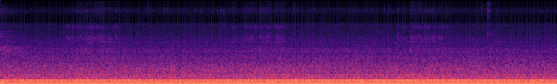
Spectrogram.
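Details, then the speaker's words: Pickup truck after a cold start about five hours later, following reconnection of the MAP sensor to the correct port: deep, steady rumble with an even beat; high idle seems to have settled out all right, no warning light. "okay it's settled out all right i guess"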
